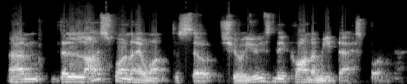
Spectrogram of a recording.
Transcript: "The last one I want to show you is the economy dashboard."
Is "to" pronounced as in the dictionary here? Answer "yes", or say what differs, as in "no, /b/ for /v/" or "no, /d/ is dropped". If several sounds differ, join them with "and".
no, /s/ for /t/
